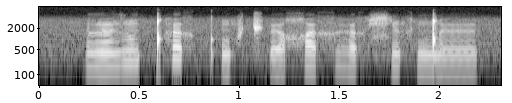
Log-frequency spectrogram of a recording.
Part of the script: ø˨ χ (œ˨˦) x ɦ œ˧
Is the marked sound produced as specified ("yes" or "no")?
no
